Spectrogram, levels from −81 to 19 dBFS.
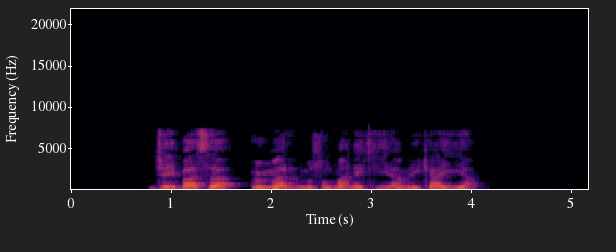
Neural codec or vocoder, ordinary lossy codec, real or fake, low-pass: none; AAC, 48 kbps; real; 7.2 kHz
